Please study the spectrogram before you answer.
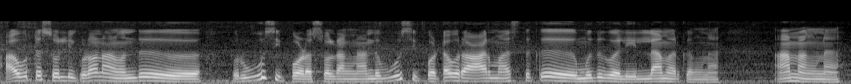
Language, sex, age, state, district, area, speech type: Tamil, female, 60+, Tamil Nadu, Kallakurichi, rural, spontaneous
